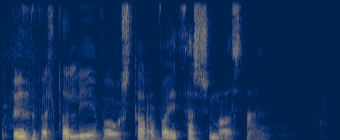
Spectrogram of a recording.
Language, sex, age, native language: Icelandic, male, 30-39, Icelandic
